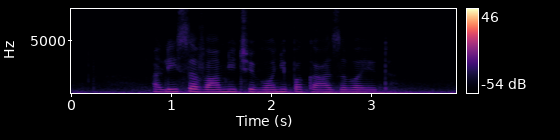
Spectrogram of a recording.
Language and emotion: Russian, neutral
